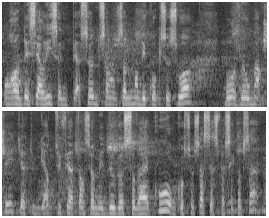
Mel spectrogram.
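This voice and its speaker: A woman speaking at a very fast pace over noticeable background noise. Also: medium pitch for a woman, ordinary pitch variation. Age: old. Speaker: senior resident sharing local memories. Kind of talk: interview.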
